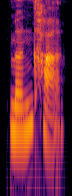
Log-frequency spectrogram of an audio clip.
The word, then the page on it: 门槛: mén kǎn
